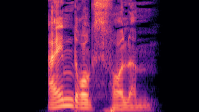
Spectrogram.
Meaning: strong dative masculine/neuter singular of eindrucksvoll
- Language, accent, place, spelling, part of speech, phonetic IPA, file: German, Germany, Berlin, eindrucksvollem, adjective, [ˈaɪ̯ndʁʊksˌfɔləm], De-eindrucksvollem.ogg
